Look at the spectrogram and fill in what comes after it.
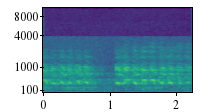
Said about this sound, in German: Wenn das Kleine trinkt, dann hört sich es so an wie eine Säge.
